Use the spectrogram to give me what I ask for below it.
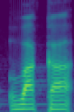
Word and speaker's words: vaca: Cow in English called vaca, in Spanish C is with vowel A, which makes it to pronounced as K, as we discussed earlier.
